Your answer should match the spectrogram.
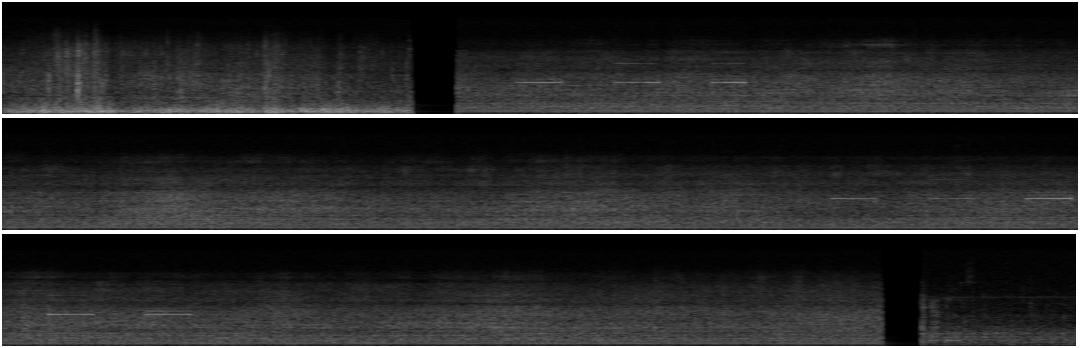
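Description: Heavy construction machinery running steadily, with a back-up alarm beeping about once a second: three beeps a few seconds in, then five more later on. It opens with a few seconds of louder low rumble before a brief cut.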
